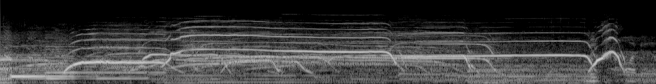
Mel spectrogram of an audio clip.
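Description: Backing music of a song's intro playing through a hall's sound system while many fans scream over it in long, overlapping high-pitched cries.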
